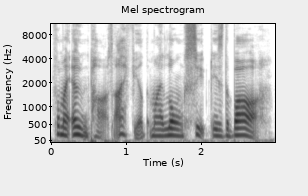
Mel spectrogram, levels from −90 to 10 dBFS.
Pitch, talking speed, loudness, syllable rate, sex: 185 Hz, 260 wpm, -17 LUFS, 4.7 syllables/s, female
